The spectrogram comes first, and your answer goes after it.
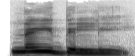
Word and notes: नई दिल्ली: Hindi

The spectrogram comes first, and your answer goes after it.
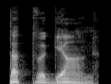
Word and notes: तत्त्वज्ञान: Hindi

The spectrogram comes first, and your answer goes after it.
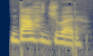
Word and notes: दाह-ज्वर: Hindi

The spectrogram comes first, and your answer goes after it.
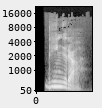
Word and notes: धींगरा: Hindi

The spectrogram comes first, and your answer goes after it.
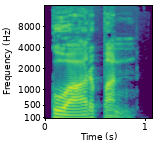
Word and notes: कुआरपन: Hindi

